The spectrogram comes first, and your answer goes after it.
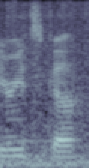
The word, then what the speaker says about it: Retsuko: Yeah, Retsuko. I don't know. I don't know shit. I don't know, the one thing on Japanese pronunciation I looked up did say Ritsuko. Ritsuko. With an E sound.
